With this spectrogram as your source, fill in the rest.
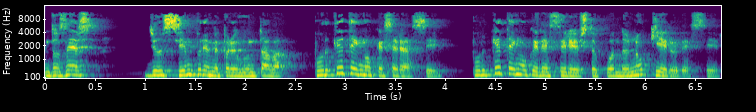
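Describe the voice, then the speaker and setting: In a room with audible echo, a woman speaks fairly slowly in a dark, mellow, somewhat breathy voice, fairly low in pitch, with ordinary pitch variation. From Japan, Osaka. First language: Japanese (speaking Spanish). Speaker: Japanese language instructor. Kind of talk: casual interview conversation.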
